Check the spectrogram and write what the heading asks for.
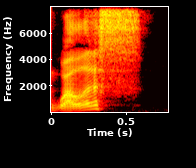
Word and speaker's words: Welles: So if I'm – maybe it's Orson Welles. I don't know. I apologize if I'm Welles. – Pronouncing it. – It's Welles. – It is Welles.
